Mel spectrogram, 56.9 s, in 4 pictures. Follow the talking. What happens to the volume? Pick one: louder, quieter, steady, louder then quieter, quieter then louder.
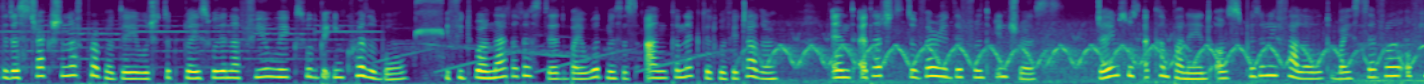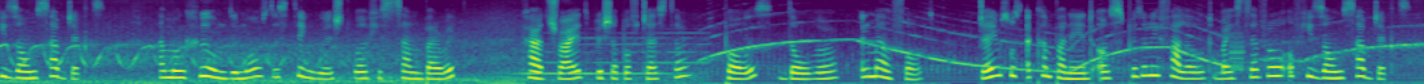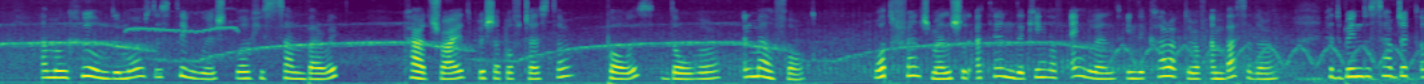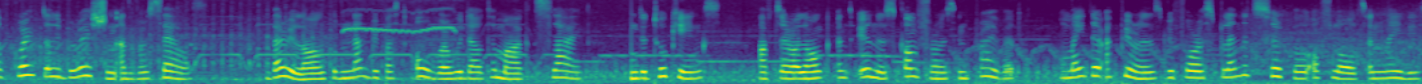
steady.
